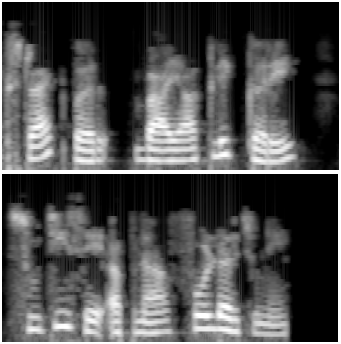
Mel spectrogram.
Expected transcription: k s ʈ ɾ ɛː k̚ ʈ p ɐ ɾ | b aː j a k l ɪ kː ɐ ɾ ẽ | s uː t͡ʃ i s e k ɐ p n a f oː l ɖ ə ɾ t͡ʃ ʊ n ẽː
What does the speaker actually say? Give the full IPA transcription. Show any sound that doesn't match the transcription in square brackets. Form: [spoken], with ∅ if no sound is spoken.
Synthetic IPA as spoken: k s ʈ ɾ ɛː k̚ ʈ p ɐ ɾ | b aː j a k l ɪ kː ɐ ɾ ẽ | s uː t͡ʃ i s e [ʔ] ɐ p n a f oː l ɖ ə ɾ t͡ʃ ʊ n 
